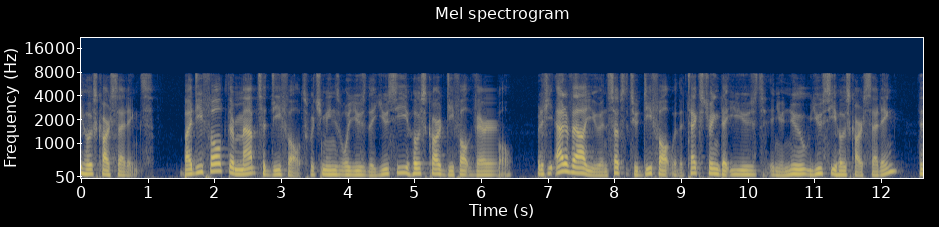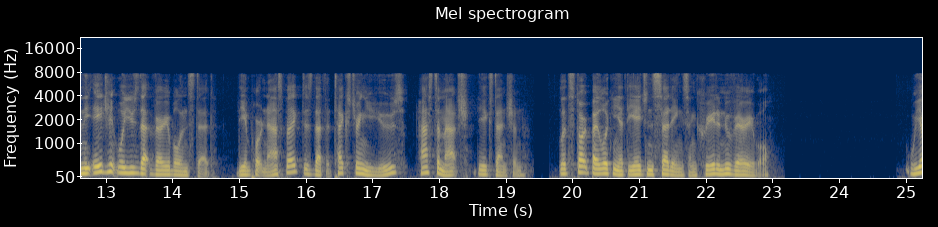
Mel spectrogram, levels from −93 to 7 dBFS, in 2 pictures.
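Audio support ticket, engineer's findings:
Short concealed packet loss at 2.14–2.18 s, 8.14–8.20 s, 10.92–10.96 s and 13.48–13.52 s. Brief smear or wobble each time. Receiver-side concealment in the jitter buffer. About 20 ms of audio missing at 2.14, 10.92 and 13.48 s, about 40 ms at 8.14 s. The gap was filled by extending the preceding sound, then crossfaded back into the real signal.

Burst of packet loss at 6.10–6.26 s. Consecutive packets lost or late, about 140 ms gone. Concealment carried the last sound across the whole gap and attenuated it as it went. The result is a held buzz or a fading hiss, with no silence. The sound then resumes further on, and the stretch in between is absent. Mechanism is the same as above, over a longer span.

Heard through the call codec, with nothing above 8 kHz, consistent with G.722 at around 64 kbps.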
